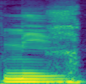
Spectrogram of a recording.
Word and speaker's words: Muir: It's like M-U-I-I, but it's pronounced Mew. Oh, so, David Muir.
